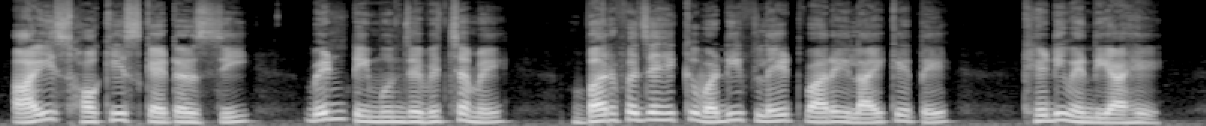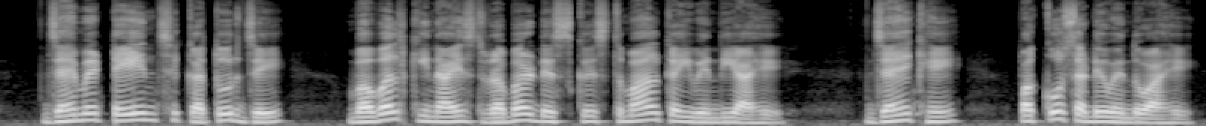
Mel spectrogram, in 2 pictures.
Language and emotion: Sindhi, neutral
